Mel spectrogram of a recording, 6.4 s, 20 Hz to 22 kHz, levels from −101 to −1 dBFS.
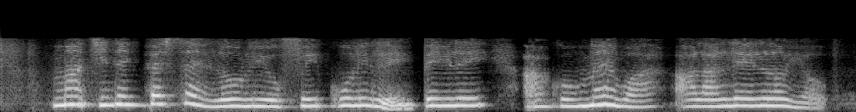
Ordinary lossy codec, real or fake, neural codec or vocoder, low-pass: AAC, 32 kbps; fake; codec, 16 kHz in and 24 kHz out, 0.4 kbps, LongCat-Audio-Codec, fine tuned four codebook decoder; 5.4 kHz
